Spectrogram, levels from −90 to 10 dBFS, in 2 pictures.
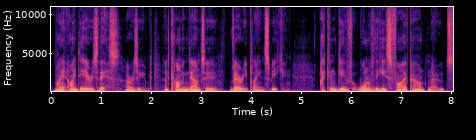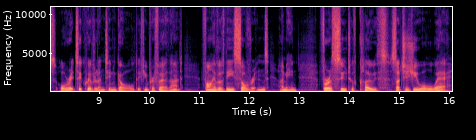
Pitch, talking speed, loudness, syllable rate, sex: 120 Hz, 170 wpm, -18 LUFS, 4.6 syllables/s, male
